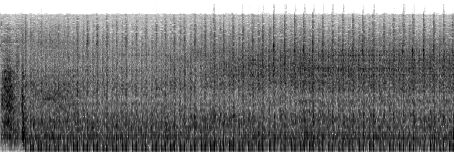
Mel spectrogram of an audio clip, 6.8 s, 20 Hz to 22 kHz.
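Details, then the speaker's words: 2007 Yamaha V Star 1100 V-twin, cold start with fuel on reserve and possibly low; brief crank then lumpy, uneven beat as the cold-blooded engine is reluctant to settle, then sounds good; hard cold start. "It's cold bloodooded. It runs. Oh, it sounds good."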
